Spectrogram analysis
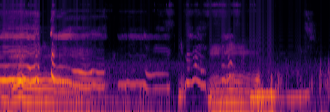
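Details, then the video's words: Pair of wolfdog puppies playing over a rope toy, giving long, wavering, tonal whines that bend up and down and break into short, higher squeaky notes, with a low murmur beneath. "Wolfdog Growls & Weird Funny Strange Noises These Two Puppies Make"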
